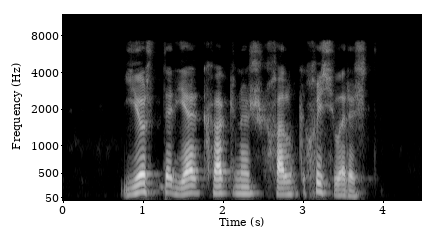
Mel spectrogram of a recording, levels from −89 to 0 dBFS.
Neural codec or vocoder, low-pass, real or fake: codec, 16 kHz, 4 kbps, X-Codec, HuBERT features, trained on LibriSpeech; 7.2 kHz; fake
